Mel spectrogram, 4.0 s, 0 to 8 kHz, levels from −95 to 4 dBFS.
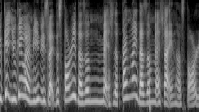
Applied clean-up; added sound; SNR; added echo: none; none; none; none.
